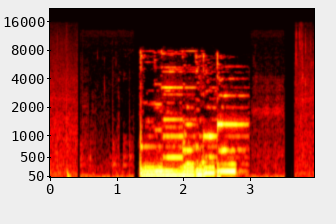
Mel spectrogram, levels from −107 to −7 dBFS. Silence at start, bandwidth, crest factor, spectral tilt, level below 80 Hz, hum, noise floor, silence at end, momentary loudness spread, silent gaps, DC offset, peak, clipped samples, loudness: 0.25 s; 8.2 kHz; 14 dB; -8 dB/octave; -30 dBFS; none; -57 dBFS; 1 s; 8 LU; none; under 0.1%; -8 dBFS; under 0.1%; -19 LUFS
